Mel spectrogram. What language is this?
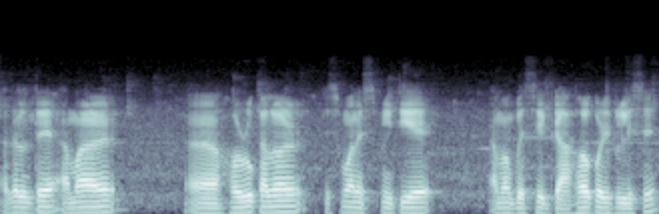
Assamese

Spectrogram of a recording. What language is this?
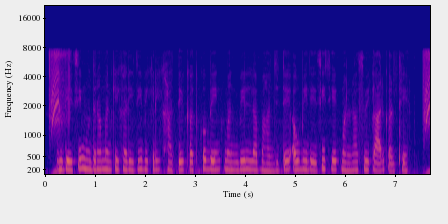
Chhattisgarhi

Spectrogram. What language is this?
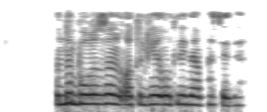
Uzbek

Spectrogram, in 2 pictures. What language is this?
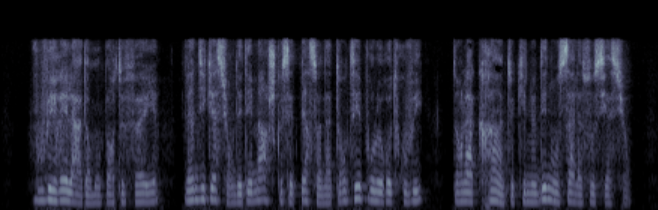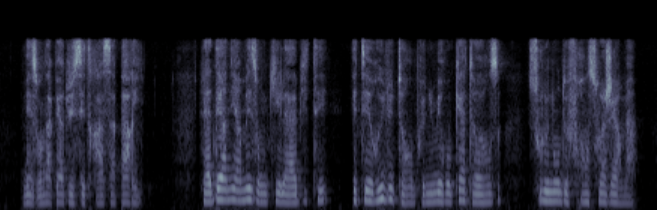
French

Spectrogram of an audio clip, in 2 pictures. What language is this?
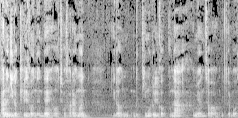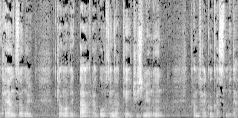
Korean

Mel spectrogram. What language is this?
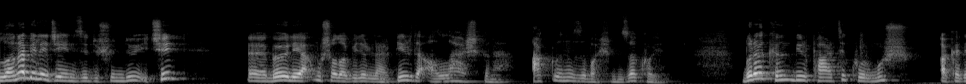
Turkish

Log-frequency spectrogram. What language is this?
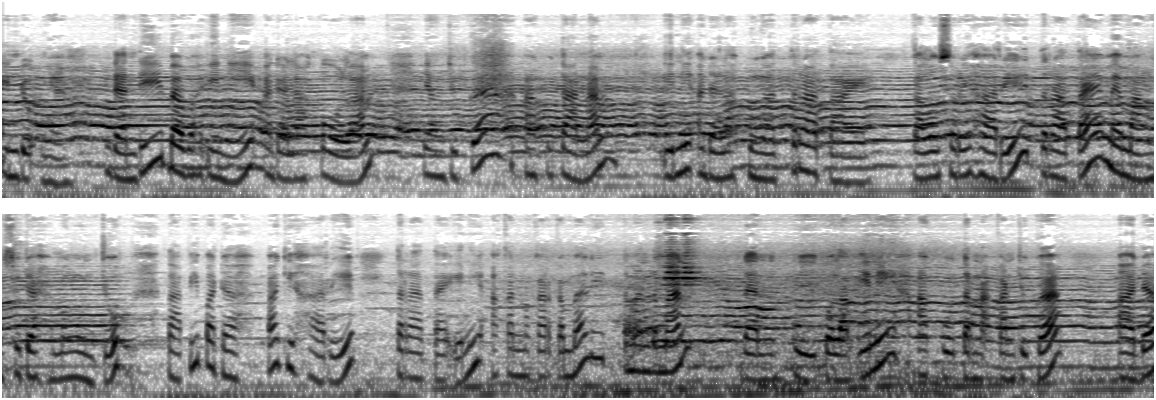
Indonesian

